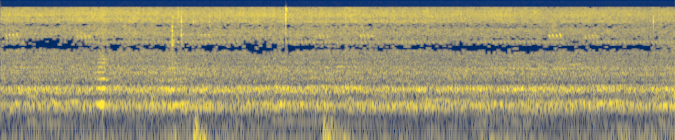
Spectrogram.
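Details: Wild forest honey bees at a hive being harvested by bare hand: a steady, even droning hum throughout, with a few faint knocks and rustles.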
